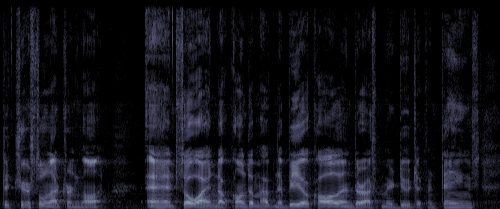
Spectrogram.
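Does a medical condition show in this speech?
Yes: Friedreich's ataxia.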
